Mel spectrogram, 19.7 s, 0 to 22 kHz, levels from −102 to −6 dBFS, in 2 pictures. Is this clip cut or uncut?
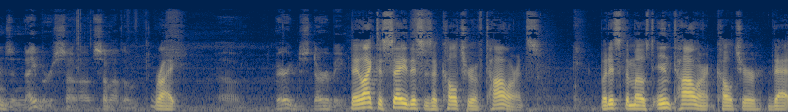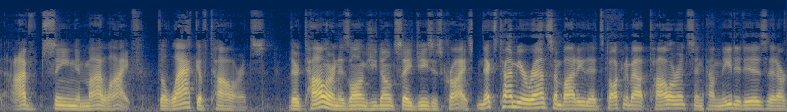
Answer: cut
